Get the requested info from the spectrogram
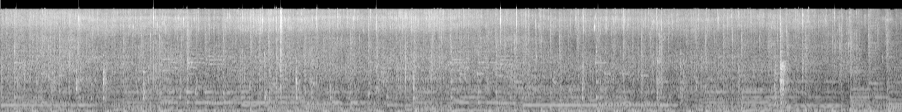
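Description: Chopped onions sizzling in hot oil in a nonstick frying pan, with frequent small crackles and the scrape of a wooden spatula stirring them.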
